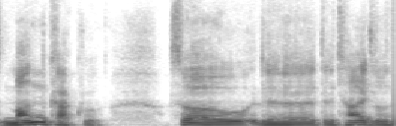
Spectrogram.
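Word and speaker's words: 漫画: appears first um but manga at that point was not um pronounced as manga it was pronounced as mankaku so the the title of the book in Japanese is mangaku.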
